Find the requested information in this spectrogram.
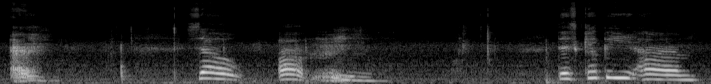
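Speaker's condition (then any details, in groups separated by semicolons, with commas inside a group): Cerebral palsy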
